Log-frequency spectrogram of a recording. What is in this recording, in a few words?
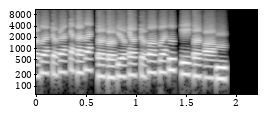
medium clear jolly; voxel audio preview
